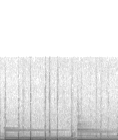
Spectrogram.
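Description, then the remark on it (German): Hooves of a horse being ridden clip-clop at a steady, even walking pace, the sharp knocks repeating several times over a sustained, droning musical tone. “Was für eine Glückseligkeit, diesen Moment auf dem Rücken deines Pferdes genießen zu können.”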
